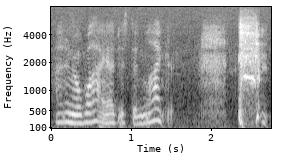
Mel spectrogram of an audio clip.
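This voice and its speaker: An actress playing a troubled, resentful young American niece with a husky, coughy voice in a 1950s radio drama. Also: female voice, mid-range voice, wildly swooping pitch, slow pace, a bit bright, exaggerated voice. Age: young adult. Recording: dull 1950s radio recording.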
